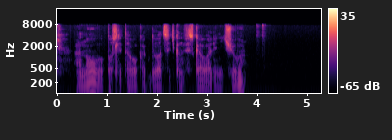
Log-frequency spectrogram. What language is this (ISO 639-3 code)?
rus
